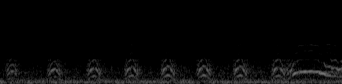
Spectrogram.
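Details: Several Barred Owls at night, flying and caterwauling together: evenly spaced arched hooting notes roughly every 0.4 seconds, ending in a loud descending wail, over a low background rumble.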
